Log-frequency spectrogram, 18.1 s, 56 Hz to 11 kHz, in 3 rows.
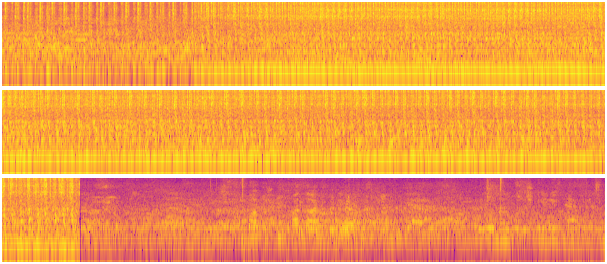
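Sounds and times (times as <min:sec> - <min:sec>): sewing machine running fast: 0:00.0 - 0:12.8.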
